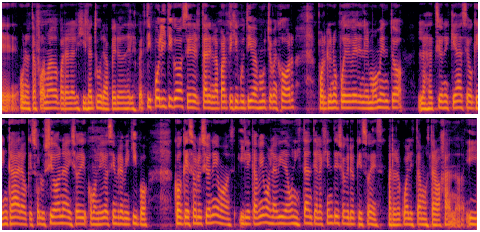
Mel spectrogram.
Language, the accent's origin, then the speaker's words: Spanish; Ingeniero Uruguay, Entre Ríos, Argentina; En el medio dejé la concejalía para asumir la delegación de Ingeniero Uruguay, lugar que me enorgullece porque yo soy nativa de Ingeniero Uruguay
